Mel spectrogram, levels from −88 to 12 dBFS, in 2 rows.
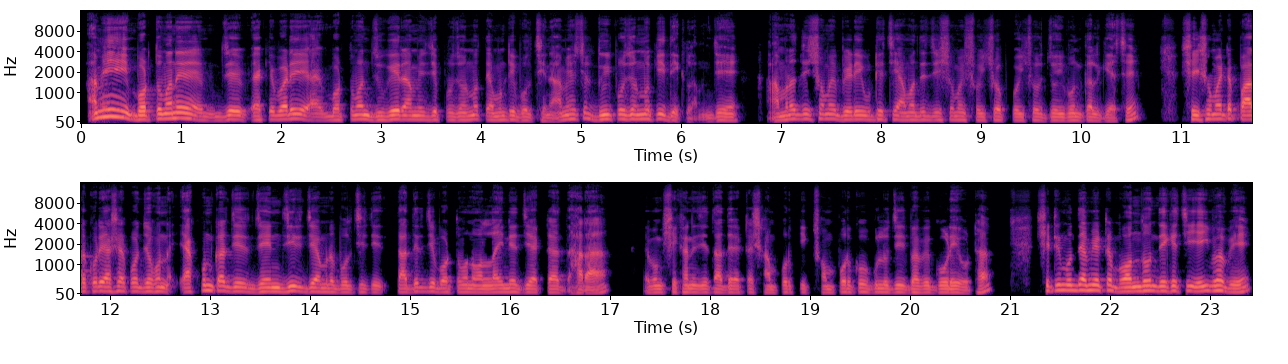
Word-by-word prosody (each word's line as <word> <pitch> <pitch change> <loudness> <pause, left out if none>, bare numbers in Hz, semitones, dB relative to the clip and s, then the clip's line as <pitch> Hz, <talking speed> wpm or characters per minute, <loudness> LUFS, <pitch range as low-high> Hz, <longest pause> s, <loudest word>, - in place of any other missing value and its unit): আমি 200 +6 +6 0.3
বর্তমানে 155 +6 +5 0.4
যে 140 - +4 0.3
একেবারে 135 +5 +2 0.2
এ - - -1 0.2
বর্তমান 135 +4 0
যুগের 130 +4 +4
আমি 130 0 0
যে 130 - 0
প্রজন্ম 115 +2 -2
তেমনটি 120 +3 -1
বলছি 105 -2 -4
না। - - -6
আমি 135 - 0
আসলে 155 +1 -5
২ 140 - +5
প্রজন্মকেই 145 0 +1
দেখলাম। 70 - -10 0.2
যে 115 - +1 0.5
আমরা 125 +6 +1
যে 150 - 0
সময় 150 -1 -1
বেড়ে 130 +1 +2
উঠেছি, 135 +2 -5
আমাদের 120 +1 -3
যে 120 - -3
সময় 120 -1 -4
শৈশব, 110 +1 -4
কৈশোর, 110 +1 -4
যৌবনকাল 110 0 -1
গেছে। 95 -1 -3 0.6
সেই 135 -1 +3
সময়টা 150 0 +1
পার 135 0 +7
করে 145 +1 +3
আসার 145 +1 0
পর 140 - 0
যখন 135 0 +1 0.3
এখনকার 155 +3 0
যে 140 - +3 0.2
Gen 130 +1 +3
Z - - -2
র - - 0
যে - - +3
আমরা 120 -1 -1
বলছি। 110 +1 -4
যে 110 - -2 0.2
তাদের 115 +3 -1
যে 135 - 0
বর্তমান 115 -1 -2
অনলাইনের 115 +2 0
যে - - 0
একটা 110 - -3 0.2
ধারা - - +1 0.5
এবং 105 +2 -1
সেখানে 110 +1 -1
যে 110 - -1
তাদের 105 0 -1
একটা 105 - -8
সাম্পর্কিক 105 +2 -6
সম্পর্কগুলো 115 +3 -3
যেভাবে 105 -1 0
গড়ে 110 -1 +3
ওঠা। - - -3 0.5
সেটির 160 +3 0
মধ্যে 170 0 +4
আমি 175 - +4
একটা 170 - +1
বন্ধন 145 +4 +6
দেখেছি 155 +1 +1
এইভাবে। 155 -7 +3
125 Hz, 180 wpm, -23 LUFS, 110-145 Hz, 0.6 s, পার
